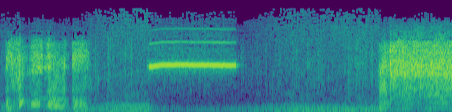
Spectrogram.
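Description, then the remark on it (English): A person whistles an imitation of a South American wood thrush: one steady, high, clear note held for about a second. Brief vocal sounds come before it, and a rush of noise follows. “First, I will do the South American wood thrush.”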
